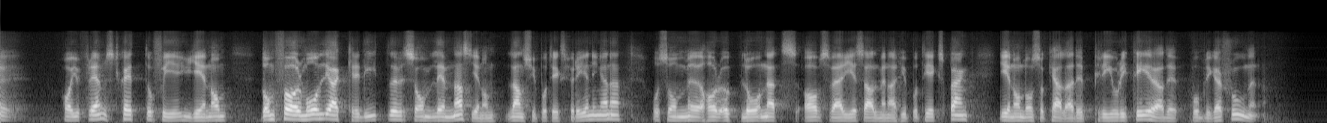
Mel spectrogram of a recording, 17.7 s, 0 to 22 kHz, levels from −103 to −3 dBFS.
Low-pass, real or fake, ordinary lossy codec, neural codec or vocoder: none; fake; none; codec, 16 kHz, about 1 kbps, DyCAST, with the encoder's durations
